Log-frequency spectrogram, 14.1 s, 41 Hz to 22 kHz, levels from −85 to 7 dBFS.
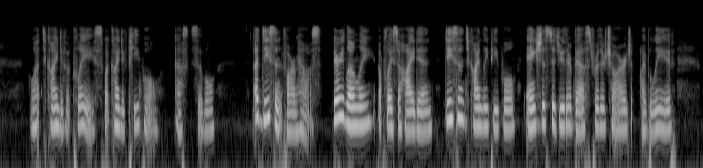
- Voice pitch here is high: Yes, high, 195 Hz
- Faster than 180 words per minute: No, average, 155 wpm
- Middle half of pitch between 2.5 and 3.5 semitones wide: Yes, average, 2.8 semitones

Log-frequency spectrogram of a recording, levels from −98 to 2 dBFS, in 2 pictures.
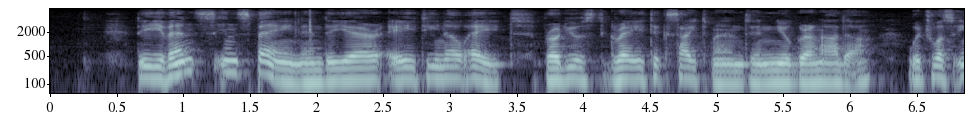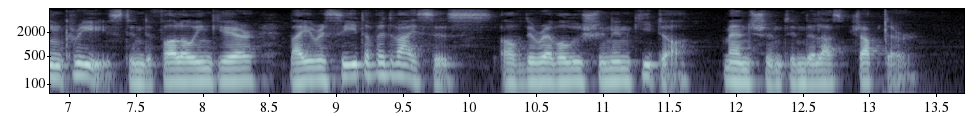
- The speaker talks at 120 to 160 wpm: Yes, average, 155 wpm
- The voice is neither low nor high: No, low, 120 Hz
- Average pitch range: Yes, average, 3.4 semitones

